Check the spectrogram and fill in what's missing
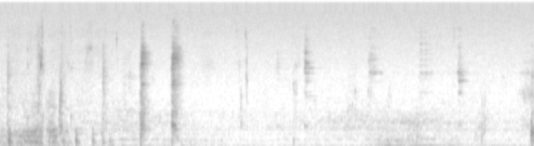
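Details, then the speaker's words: An adult coughing who feels something stuck in the throat, likened to a dog with a stick stuck in its throat: a few short, harsh hacking bursts in a small room. "currently coughing and it sounds like when my dogs Ew It sounds like my when my dog has a stick stuck in his throat."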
